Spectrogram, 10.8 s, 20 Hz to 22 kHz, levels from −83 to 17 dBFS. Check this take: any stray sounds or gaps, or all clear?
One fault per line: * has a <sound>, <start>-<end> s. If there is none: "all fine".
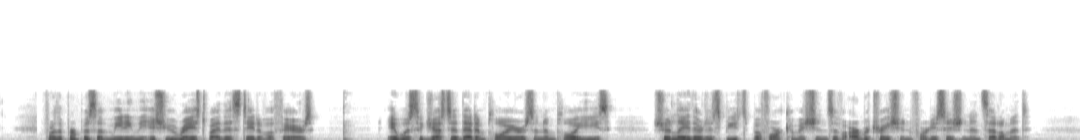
* has a thud, 3.4-3.6 s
